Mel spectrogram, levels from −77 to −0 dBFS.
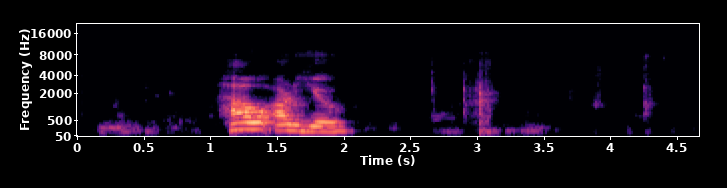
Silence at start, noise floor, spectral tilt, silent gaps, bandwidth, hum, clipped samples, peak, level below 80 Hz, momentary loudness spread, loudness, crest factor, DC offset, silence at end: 1.1 s; -69 dBFS; -7.5 dB/octave; none; 8.6 kHz; none; under 0.1%; -4 dBFS; -68 dBFS; 22 LU; -18 LUFS; 20 dB; under 0.1%; 1.55 s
